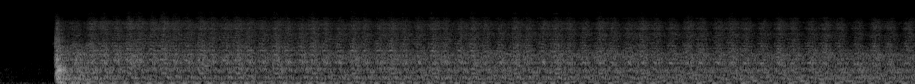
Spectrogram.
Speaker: Now, we should get a crank. There you go. Lose battery again. So, so far nothing so far.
